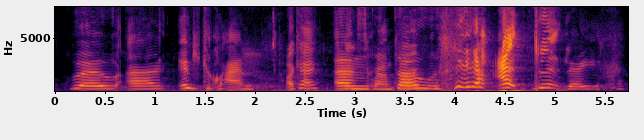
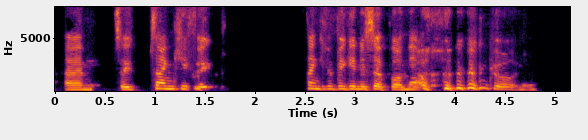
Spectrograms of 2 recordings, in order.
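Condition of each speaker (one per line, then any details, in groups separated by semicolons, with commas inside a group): Cerebral palsy
No condition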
